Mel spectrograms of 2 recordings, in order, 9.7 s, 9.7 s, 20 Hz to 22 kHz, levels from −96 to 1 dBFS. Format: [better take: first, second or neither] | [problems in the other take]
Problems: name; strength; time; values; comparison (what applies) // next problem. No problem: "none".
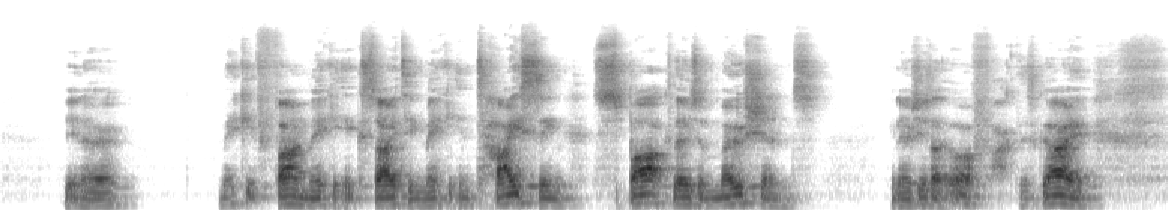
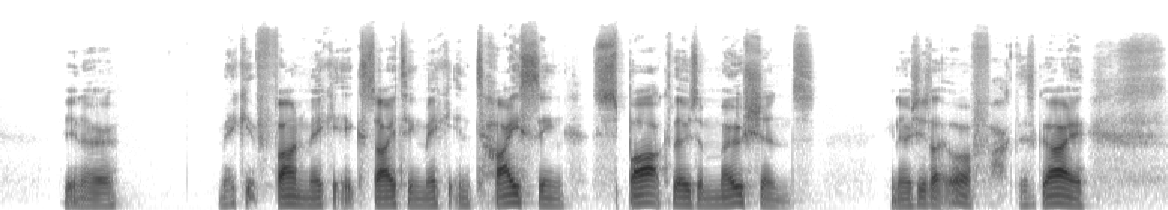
second | room echo; slight; dies away in 0.3 s // off-mic speech; far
